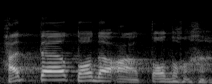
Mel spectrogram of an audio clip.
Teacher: jangan kita tebalkan ta itu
